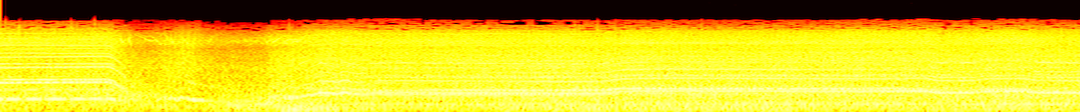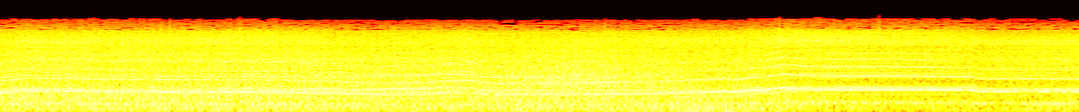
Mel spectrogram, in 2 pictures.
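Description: FPV racing quadcopter's brushless motors and propellers, heard from the onboard camera, whining in several tones that rise and fall together with the throttle. The pitch and loudness drop sharply about a second in as the throttle is cut, then climb back and hold fairly steady, with further small swells and dips.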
